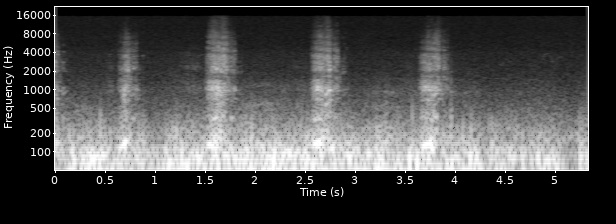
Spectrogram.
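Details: Lion in a zoo uttering four short, deep grunting roars roughly a second apart over a constant low rumble of background noise.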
